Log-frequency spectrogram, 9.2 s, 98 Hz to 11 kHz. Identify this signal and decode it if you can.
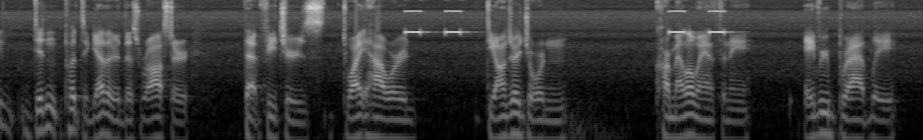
Beep code, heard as a piezo beeper, played twice, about 3700 Hz, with room echo and speech in English. 2 short. In AMI BIOS tables: memory parity error; in IBM BIOS tables: self-test error shown on screen; in Dell tables: no memory detected.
